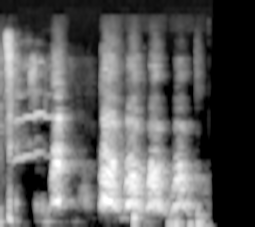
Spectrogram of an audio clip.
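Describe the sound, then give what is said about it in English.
A dog barks several times in a quick, loud burst, preceded by a short whine or yip, with no talking over it. “Puppers, there's puppers in the tower.”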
